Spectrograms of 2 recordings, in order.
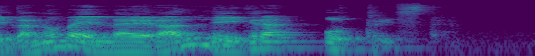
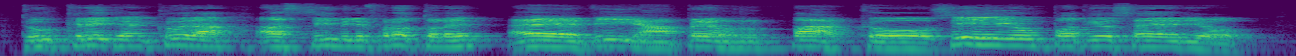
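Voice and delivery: mocking captain; 5 semitones higher, 9 dB louder than usual. Captain mocks the old sailor.

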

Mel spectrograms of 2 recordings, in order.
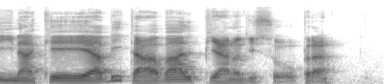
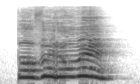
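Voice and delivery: much higher, much louder scream of despair; shrieking despair; 15 dB louder than usual. A narrator's reading. Pinocchio in full despair, screaming louder. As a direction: let the second cry burst out. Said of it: "gridò Pinocchio".

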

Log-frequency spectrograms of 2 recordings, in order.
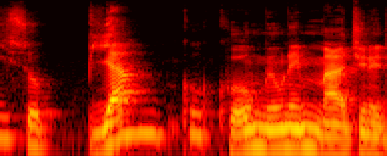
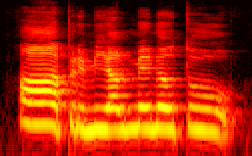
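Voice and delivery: high, very loud desperate plea; tearful pleading cry; 11 dB louder than usual. A narrator's reading. Hunted puppet begs girl to open, tearful shout. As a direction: cry out and beg at the top of your voice. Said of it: "gridò Pinocchio piangendo e raccomandandosi".

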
